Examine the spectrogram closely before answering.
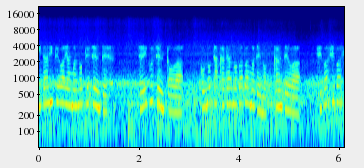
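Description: Another train rushes past close by in the other direction.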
